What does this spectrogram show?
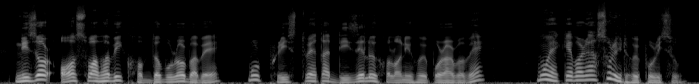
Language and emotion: Assamese, surprised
